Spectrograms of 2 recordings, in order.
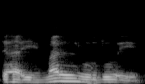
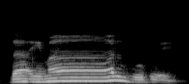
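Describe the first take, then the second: First: The vowel in daimal is kept short. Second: The vowel in daimal is drawn out long. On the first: The speaker calls it right. "tetap daimal wudu'i" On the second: The speaker calls it wrong. "Nggak usah"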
